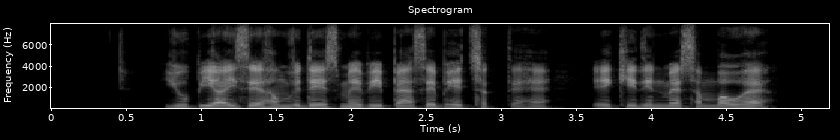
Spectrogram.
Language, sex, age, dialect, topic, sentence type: Hindi, male, 18-24, Garhwali, banking, question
